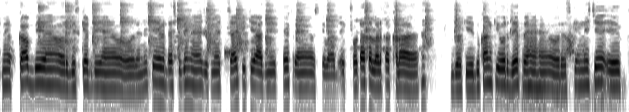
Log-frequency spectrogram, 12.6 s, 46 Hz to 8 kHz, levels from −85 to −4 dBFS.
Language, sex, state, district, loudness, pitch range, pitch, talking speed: Hindi, male, Chhattisgarh, Raigarh, -16 LUFS, 145-170 Hz, 150 Hz, 185 wpm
